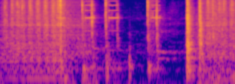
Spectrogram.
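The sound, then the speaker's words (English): A cash register at a beauty school in Charleston, as customers return for haircuts, clatters: a run of mechanical clicks and key presses, a brief ringing chime, then a sharp louder clack as the drawer opens, with no one speaking. “Just a couple doors down, instructors at the Charleston School of Beauty Culture were happy to hear the cash register ringing again after customers began returning for haircuts.”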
